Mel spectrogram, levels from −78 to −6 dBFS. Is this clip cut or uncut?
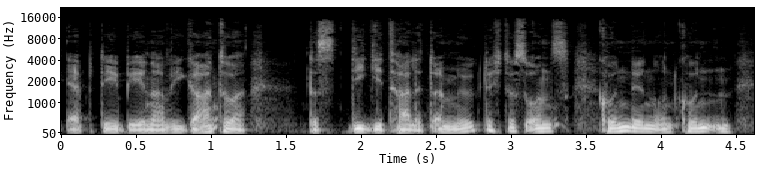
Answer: cut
